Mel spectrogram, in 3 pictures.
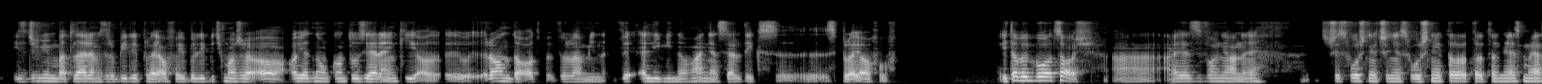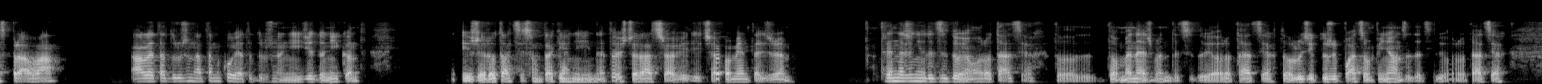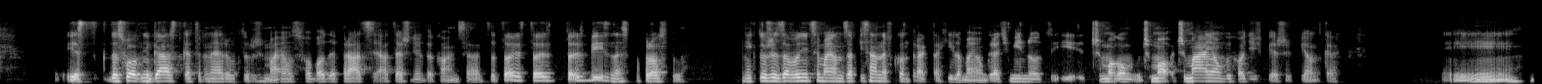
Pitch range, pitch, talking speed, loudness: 125-150 Hz, 140 Hz, 175 wpm, -18 LUFS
